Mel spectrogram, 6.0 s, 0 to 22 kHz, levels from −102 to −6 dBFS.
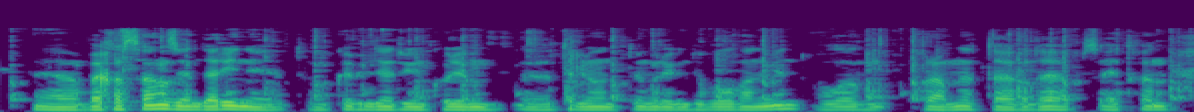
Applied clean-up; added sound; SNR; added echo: classical method Wiener filter.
